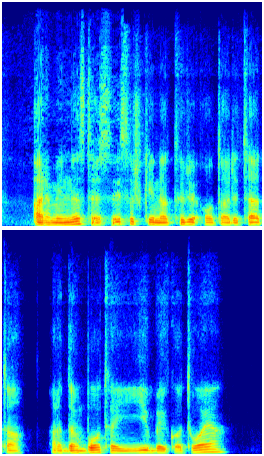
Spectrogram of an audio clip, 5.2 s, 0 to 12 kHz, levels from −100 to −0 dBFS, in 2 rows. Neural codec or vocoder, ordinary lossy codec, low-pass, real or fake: codec, 24 kHz, 0.5 kbps, DualCodec; Opus, 24 kbps; 10.8 kHz; fake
